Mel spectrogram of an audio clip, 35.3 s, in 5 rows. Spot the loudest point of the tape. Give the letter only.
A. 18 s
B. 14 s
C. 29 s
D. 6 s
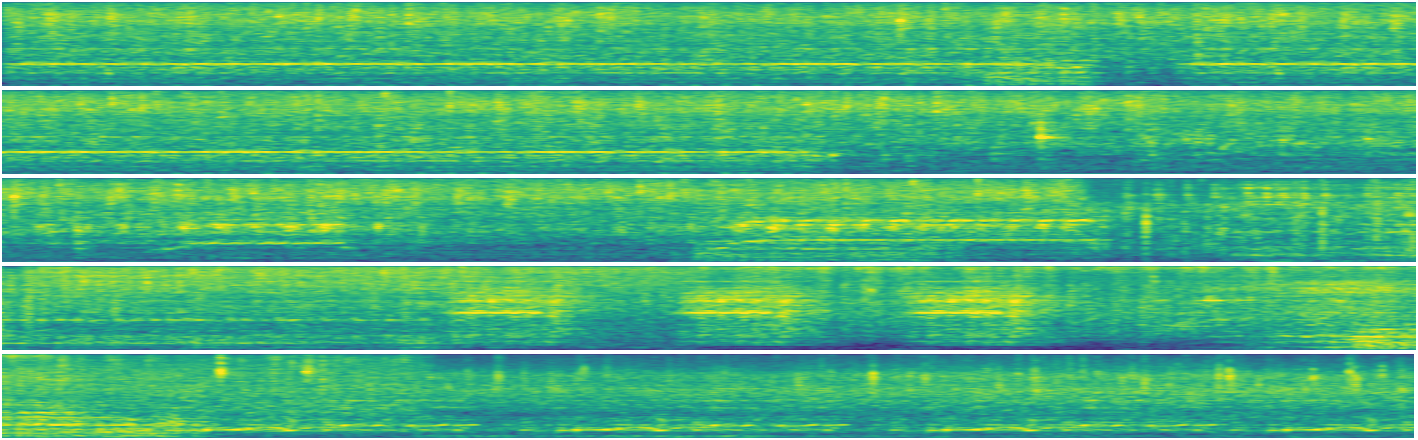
C.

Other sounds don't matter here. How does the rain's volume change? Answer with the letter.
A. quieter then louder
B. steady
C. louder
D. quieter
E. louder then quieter
B.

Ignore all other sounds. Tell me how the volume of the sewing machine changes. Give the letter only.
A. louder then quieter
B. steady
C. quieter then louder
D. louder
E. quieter
B.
